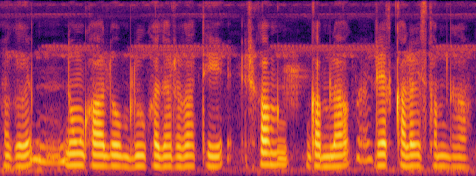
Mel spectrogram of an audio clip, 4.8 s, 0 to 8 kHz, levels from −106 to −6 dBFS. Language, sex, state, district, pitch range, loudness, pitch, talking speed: Wancho, female, Arunachal Pradesh, Longding, 175-185 Hz, -21 LUFS, 180 Hz, 150 wpm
